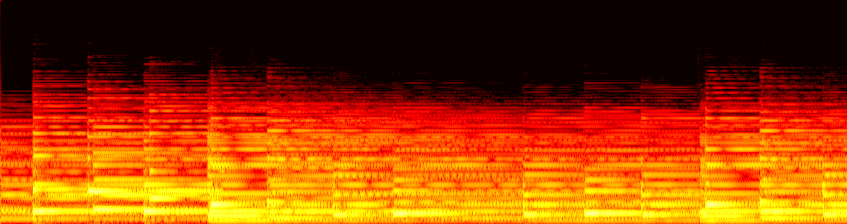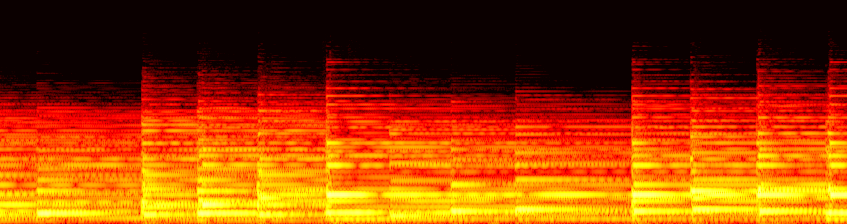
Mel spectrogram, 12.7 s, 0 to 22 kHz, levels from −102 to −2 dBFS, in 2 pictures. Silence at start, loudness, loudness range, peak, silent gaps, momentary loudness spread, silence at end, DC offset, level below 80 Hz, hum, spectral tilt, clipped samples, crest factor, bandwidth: 0 s; -21 LUFS; 3 LU; -4 dBFS; none; 8 LU; 0 s; under 0.1%; -42 dBFS; none; -11 dB/octave; under 0.1%; 16 dB; 4.6 kHz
